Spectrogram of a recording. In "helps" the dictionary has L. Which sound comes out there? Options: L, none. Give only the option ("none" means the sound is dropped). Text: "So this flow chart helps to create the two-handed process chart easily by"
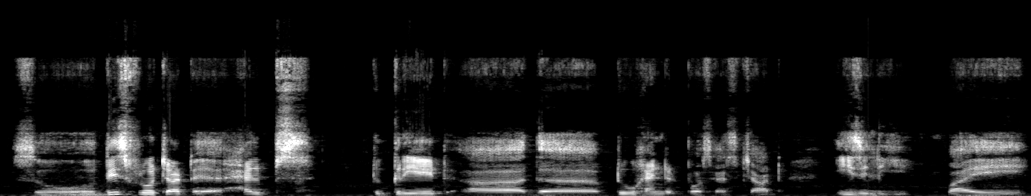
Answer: L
